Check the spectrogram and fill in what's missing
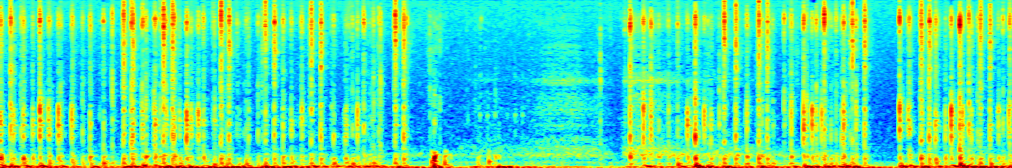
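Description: Both hands type rapidly with short-nailed fingertips on the plastic chiclet keys of a black laptop keyboard resting on a desk. Dense, quick clicks and taps have a low thump underneath and stop briefly around the middle. Bursts of typing fill the start and the end.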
